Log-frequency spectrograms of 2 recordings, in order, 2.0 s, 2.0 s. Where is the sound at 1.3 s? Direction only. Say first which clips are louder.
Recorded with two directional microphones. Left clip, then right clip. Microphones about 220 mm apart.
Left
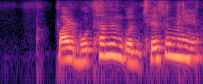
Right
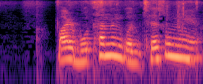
Left 1 dB; 5° right (ahead or behind).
